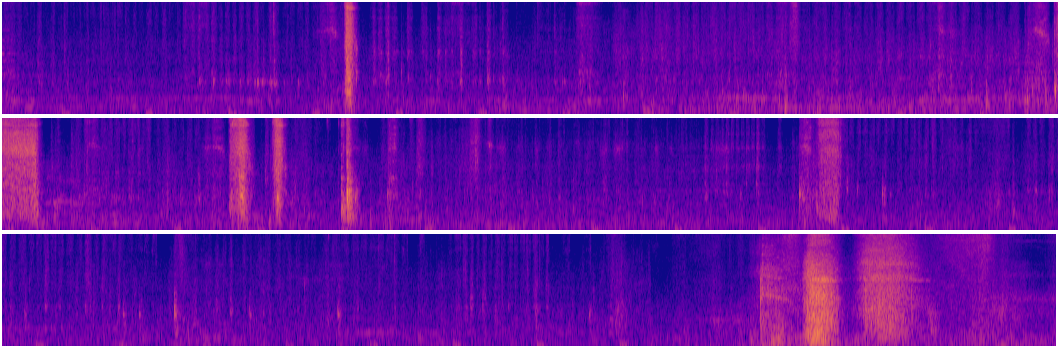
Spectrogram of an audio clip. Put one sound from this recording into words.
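A hand tool taps and scrapes on a wooden board.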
